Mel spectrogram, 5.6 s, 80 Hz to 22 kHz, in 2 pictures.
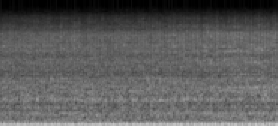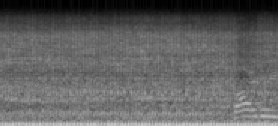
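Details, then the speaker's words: VW Mk1 Caddy pickup TDI diesel just started after larger injector nozzle swap without bleeding lines; steady even idle clatter, no misses or stumbling, running healthy, next checking for leaks. "it up so that shows you you don't have to bleed the lines work fine just check for leaks now"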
